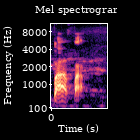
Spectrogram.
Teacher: तो आपके दोनों हंठ मिलते हैं। इसलिए वे पै ओष्ठ वर्ग होते हैं।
